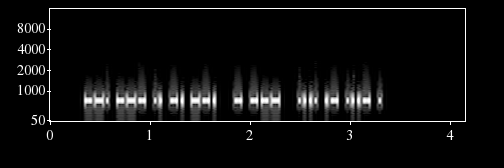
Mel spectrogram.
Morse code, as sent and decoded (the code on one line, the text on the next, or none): --. --- .. -. --. / - --- / .... .- ...- .
GOING TO HAVE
